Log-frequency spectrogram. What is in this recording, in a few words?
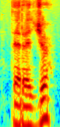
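level, Basque; gcompris-data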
